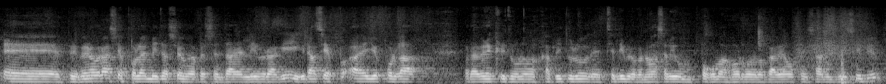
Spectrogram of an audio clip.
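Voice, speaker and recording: A man's voice: medium pitch, flat delivery, very fast, a little mellow. A man from Seville with an Andalusian accent, an anthropologist presenting his book, rambling with fillers and tag questions. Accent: Andalusian Spanish with some Catalan tinge. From Seville, Spain. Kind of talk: public talk presentation. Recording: echoey room, faint noise.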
